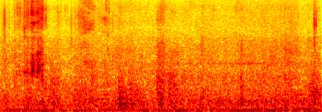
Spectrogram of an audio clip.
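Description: A crunchy bite into a fried-chicken burger with a crisp fried coating, one sharp crunch about half a second in, followed by softer crunching as it is chewed.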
